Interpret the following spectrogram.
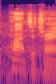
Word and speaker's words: Pontchartrain: Yeah, Pontchartrain.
